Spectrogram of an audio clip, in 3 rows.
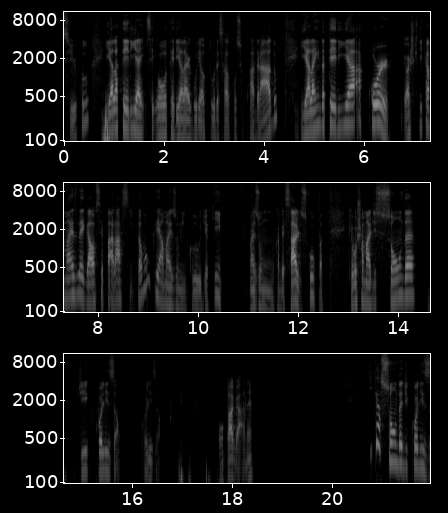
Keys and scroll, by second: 13.0-16.7 typing, 18.2 F2, 19.3-20.2 typing, 21.5-21.9 typing.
